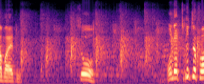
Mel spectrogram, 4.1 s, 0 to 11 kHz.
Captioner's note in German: Beifall bei dem BÜNDNIS 90/DIE GRÜNEN und der CDU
